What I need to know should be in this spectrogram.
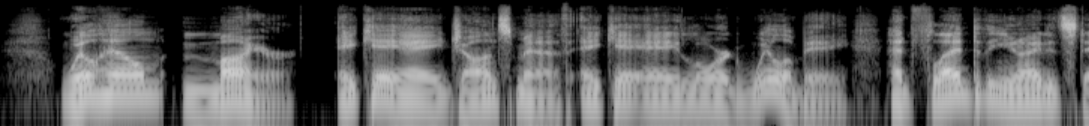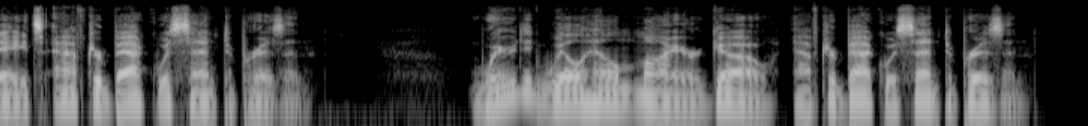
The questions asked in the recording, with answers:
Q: Where did Wilhelm Meyer go after Beck was sent to prison?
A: Wilhelm Meyer went to the United States after Beck was sent to prison.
